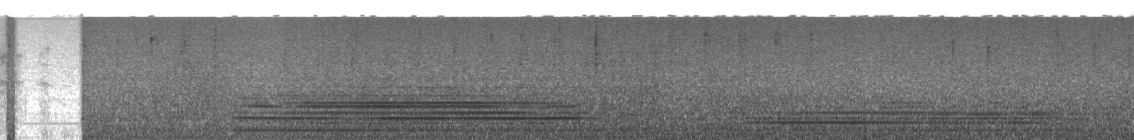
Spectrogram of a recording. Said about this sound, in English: I hear what sounds awful lot like a train whistle.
